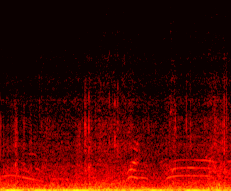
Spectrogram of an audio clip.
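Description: A steady low rumble, with faint distant voices rising and falling over it.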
